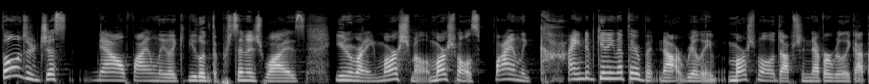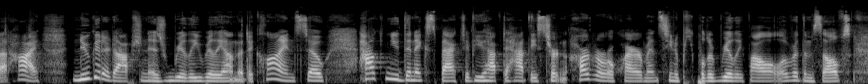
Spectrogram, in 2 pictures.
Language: English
